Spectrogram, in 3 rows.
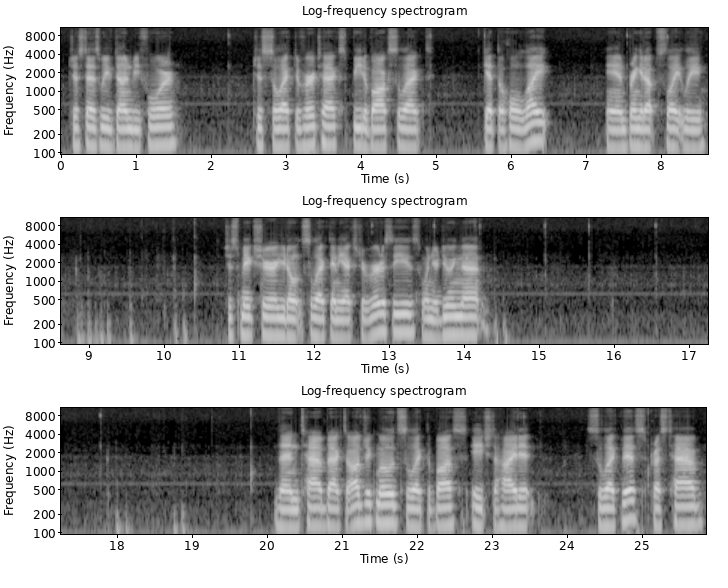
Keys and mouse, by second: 2.7-4.9 right drag, 3.2 b, 5.7 click, 7.4 click, 9.0 ctrl+z, 9.5 ctrl+z, 10.1 b, 12.8 click, 14.4 b, 15.7 click, 18.2 z, 18.5 middle click, 18.8 Tab, 21.3-22.8 right drag, 22.6 h, 23.3-24.8 right drag, 24.8 Tab, 25.0 click, 25.1 right click, 25.2 click.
